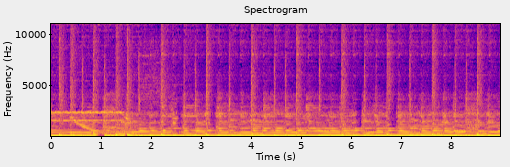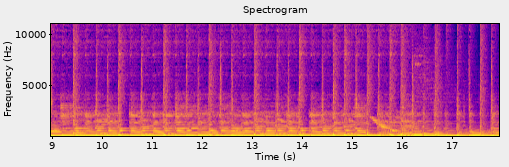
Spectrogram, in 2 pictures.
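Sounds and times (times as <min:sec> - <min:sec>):
song in G without backing vocals: 0:00.0 - 0:17.8.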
